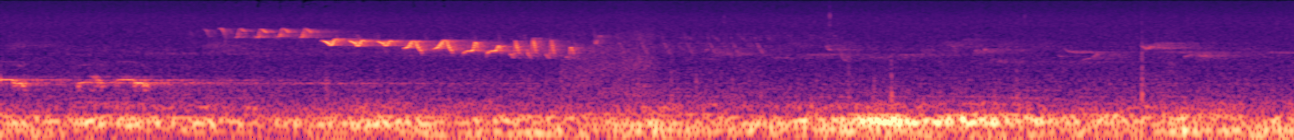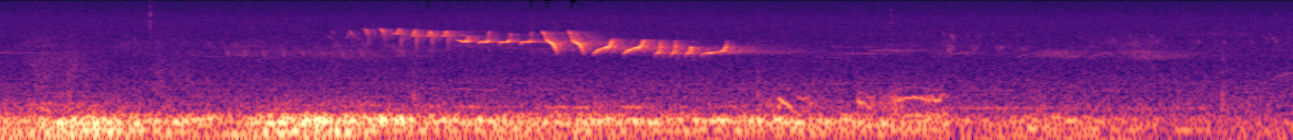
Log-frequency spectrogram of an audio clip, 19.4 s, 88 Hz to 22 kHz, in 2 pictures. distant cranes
15.1s 16.9s

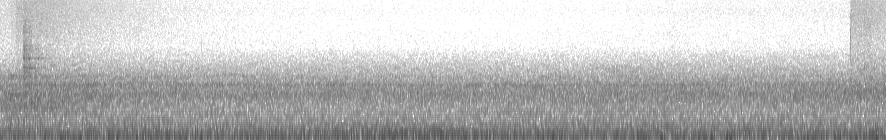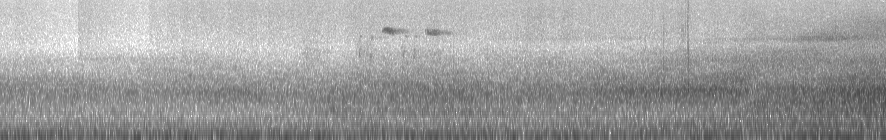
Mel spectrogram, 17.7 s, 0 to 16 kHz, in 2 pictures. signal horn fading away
8.5s 16.7s

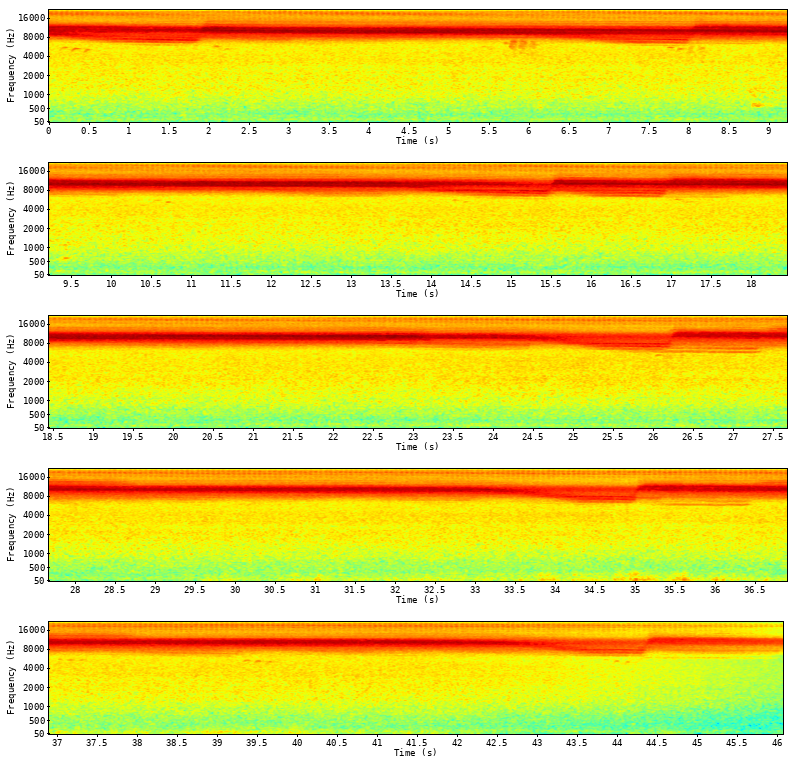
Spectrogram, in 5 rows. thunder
30.7s 40.1s

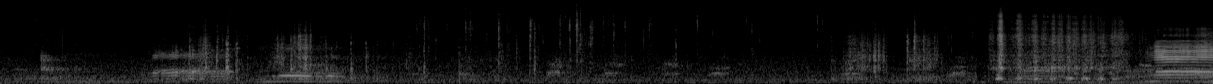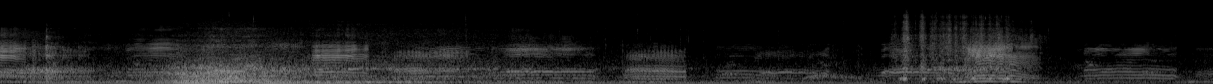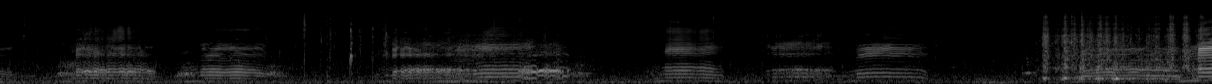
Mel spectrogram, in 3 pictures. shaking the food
9.5s 11.6s, 20.2s 22.6s, 34.6s 36.3s

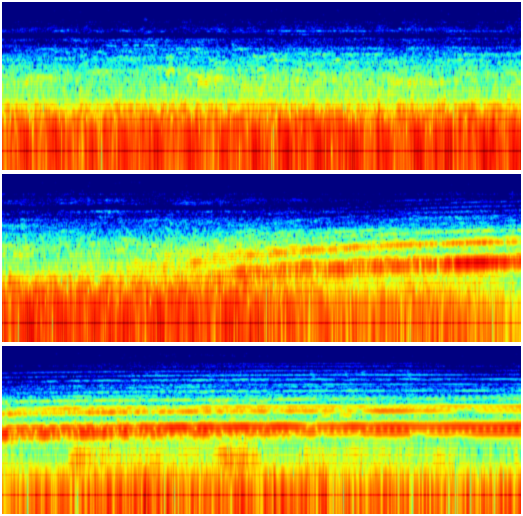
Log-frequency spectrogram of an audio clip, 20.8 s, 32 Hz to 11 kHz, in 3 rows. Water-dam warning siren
8.7s 20.7s

